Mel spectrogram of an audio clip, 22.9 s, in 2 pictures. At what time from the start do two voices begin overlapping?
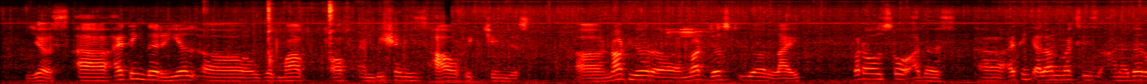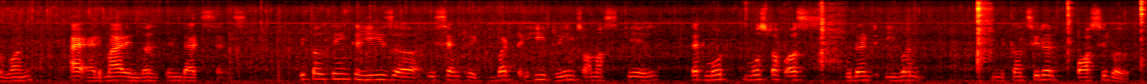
none

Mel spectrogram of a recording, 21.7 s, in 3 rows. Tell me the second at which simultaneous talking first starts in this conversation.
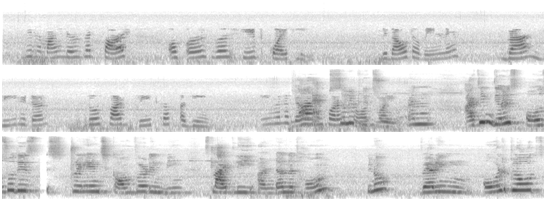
11.2 s

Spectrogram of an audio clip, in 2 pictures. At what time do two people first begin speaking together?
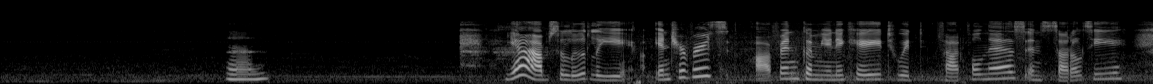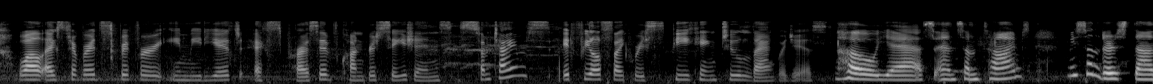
none

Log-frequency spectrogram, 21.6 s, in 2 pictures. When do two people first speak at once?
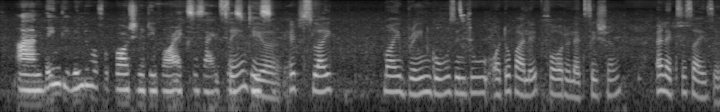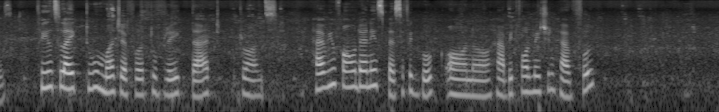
3.3 s

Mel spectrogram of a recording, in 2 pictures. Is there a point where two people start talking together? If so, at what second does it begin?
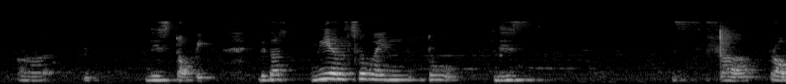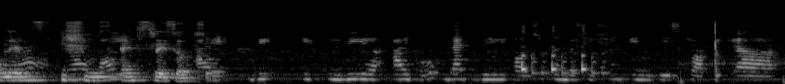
7.9 s

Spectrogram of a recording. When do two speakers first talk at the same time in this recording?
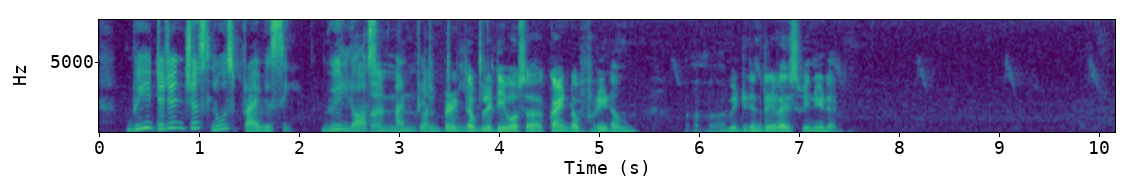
2.7 s

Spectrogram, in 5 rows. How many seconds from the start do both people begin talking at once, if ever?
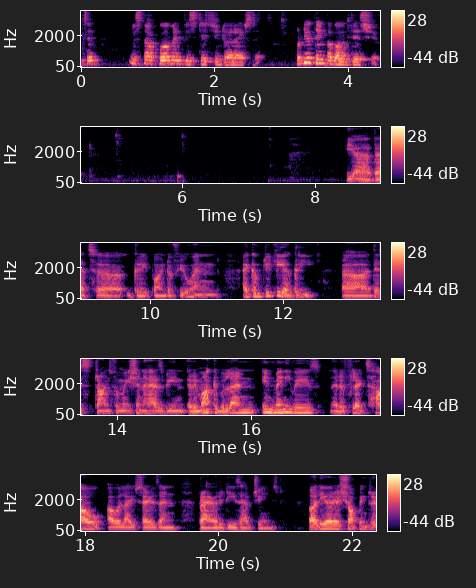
none

